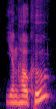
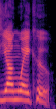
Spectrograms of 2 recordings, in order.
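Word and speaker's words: Younghoe Koo: Yung Hoku. No. How do you not know how to say his name? Young way. Say it Bridget. Say it. Bridget. It's Young Way Coup.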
